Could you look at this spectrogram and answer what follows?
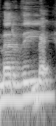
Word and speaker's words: Medvedev: Let's listen to this exchange from Trump, and how do you pronounce his name? Medvedev.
